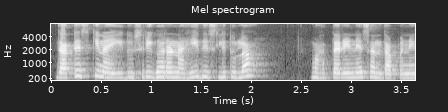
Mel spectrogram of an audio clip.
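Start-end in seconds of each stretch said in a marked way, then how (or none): none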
